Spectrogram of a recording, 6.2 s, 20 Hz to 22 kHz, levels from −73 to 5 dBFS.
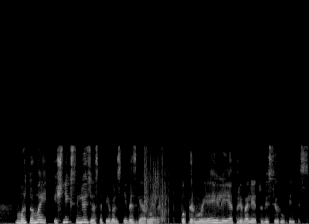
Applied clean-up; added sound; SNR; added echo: neural diffusion model UNIVERSE++.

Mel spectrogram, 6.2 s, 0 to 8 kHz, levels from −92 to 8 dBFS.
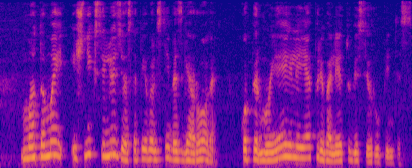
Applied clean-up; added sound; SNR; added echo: none; none; none; none.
